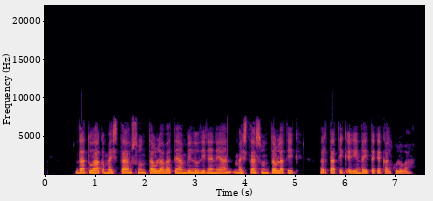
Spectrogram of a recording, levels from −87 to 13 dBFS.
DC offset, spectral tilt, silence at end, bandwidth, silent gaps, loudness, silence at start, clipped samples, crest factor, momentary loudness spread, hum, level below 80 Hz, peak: under 0.1%; -6 dB/octave; 0.25 s; 7.4 kHz; 5.43-5.50 s; -17 LUFS; 0.6 s; under 0.1%; 16 dB; 7 LU; none; -66 dBFS; 0 dBFS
